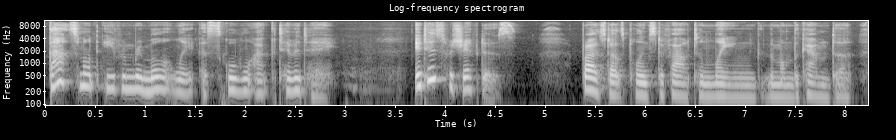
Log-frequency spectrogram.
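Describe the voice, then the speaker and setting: A woman reading a first-person bedtime story expressively, with a soft voice. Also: on the low side, lively intonation, normal speed, gravelly. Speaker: audiobook reader and storyteller.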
